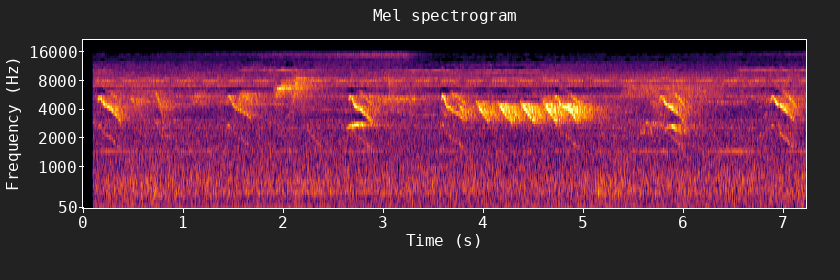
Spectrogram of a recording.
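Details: Juvenile Yellow-bellied Bulbul still begging for food, Congkak Forest Park, Selangor, 7 October 2010, during or just after breeding season: thin, high, downslurred squeaks about once a second, with a quick run midway, over background hiss.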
